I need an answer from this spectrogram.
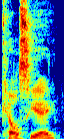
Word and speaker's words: Kelsier: And Brandon Sanderson had told my friend that uh in his mind he always pronounced it Kelseier like with a French Mhm.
